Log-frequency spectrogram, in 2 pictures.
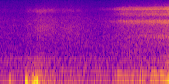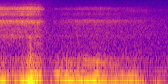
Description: American bulldog haveing a good snore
